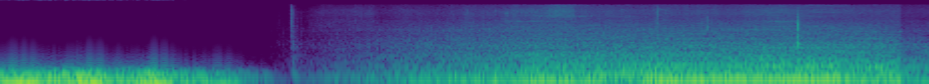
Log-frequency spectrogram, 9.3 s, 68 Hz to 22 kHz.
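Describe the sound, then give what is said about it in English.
A car driving through city traffic on the way to warehouses: its low engine rumble drones, drops out for a moment, then returns as steady traffic noise with a broad road hiss and clatter. No one speaks. “With today's traffic, we should be there in 15 to 20 minutes.”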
